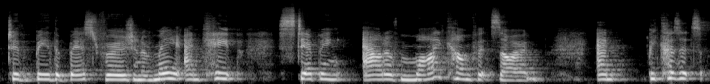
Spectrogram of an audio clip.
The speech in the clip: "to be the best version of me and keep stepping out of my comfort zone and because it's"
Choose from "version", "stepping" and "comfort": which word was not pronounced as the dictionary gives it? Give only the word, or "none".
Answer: none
